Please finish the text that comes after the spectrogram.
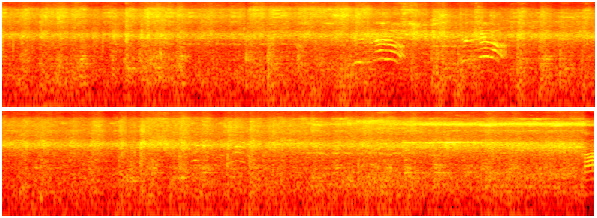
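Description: Suburban train on the Chennai Beach to Velachery line running steadily, with a continuous loud rumble and wheel clatter and a couple of brief squeals, under faint voices.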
